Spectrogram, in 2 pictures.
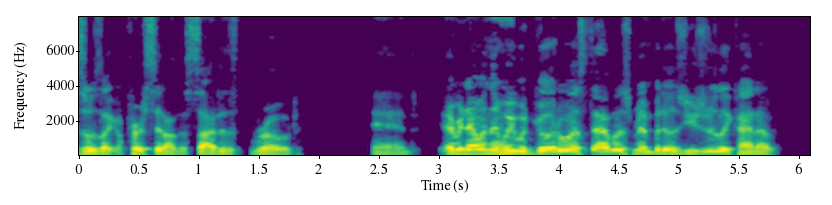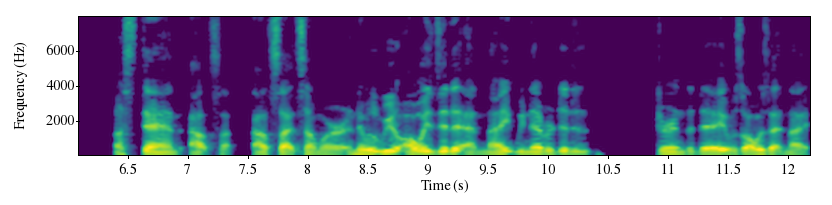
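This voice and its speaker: Talking at a very fast pace with an American accent and ordinary pitch variation, a man is captured on a very clean recording with a silent background. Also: medium pitch for a man. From US, southern California (Imperial Valley). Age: 30s. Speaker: podcast host. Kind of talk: casual chat, personal testimony.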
